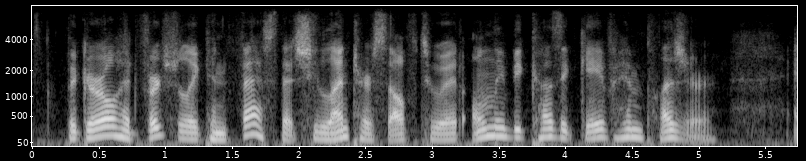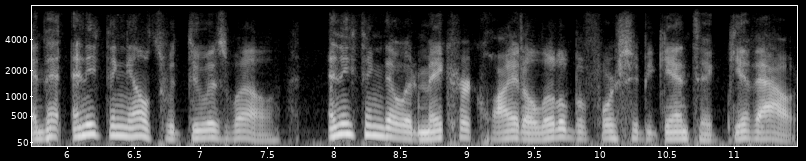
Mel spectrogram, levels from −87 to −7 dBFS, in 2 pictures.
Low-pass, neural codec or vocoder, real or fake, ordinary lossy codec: 7.2 kHz; none; real; Opus, 16 kbps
